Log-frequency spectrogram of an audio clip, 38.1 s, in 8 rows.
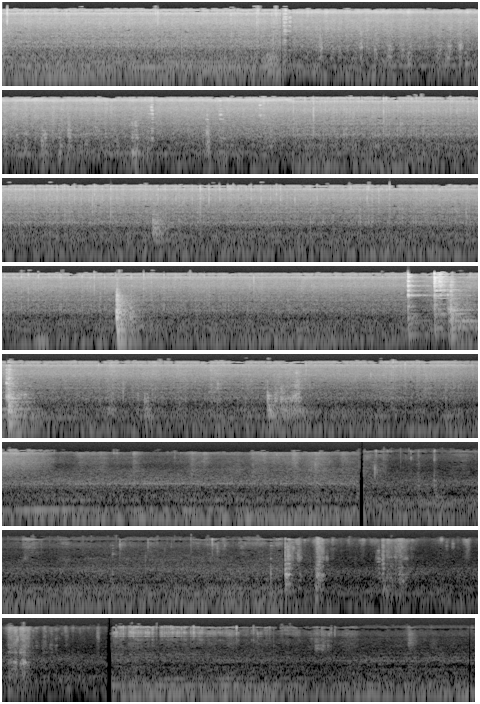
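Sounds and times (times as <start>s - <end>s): food sizzling in a frying pan: 0.0s - 24.2s.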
